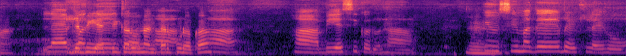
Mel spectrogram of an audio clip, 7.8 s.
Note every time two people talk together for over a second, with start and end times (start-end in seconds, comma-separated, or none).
0.8-2.1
